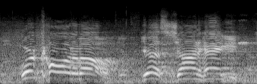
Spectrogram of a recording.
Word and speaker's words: John Hagee: hagee false prophet we're calling him out yes john haggy john haggy pronounced promotes zionism he promotes zionism he says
